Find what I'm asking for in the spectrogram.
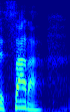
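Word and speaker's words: Zara: Por ejemplo, cuando dice Sara y la banda le está diciendo, Sara es una marca española, pendeja. Se dice Sara.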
